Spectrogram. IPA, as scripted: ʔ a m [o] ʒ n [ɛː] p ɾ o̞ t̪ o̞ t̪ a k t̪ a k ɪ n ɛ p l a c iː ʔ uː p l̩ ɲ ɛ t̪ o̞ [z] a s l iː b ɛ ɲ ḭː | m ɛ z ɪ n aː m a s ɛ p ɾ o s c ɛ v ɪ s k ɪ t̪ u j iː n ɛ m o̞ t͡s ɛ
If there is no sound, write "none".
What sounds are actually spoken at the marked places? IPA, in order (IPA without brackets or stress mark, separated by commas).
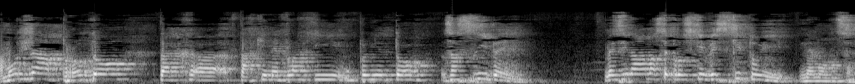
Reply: o, aː, z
